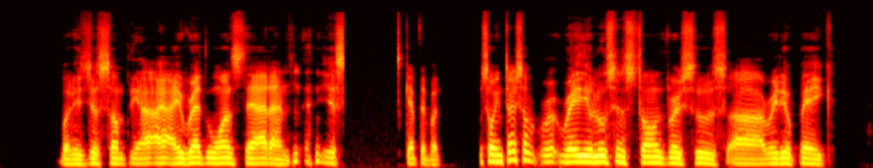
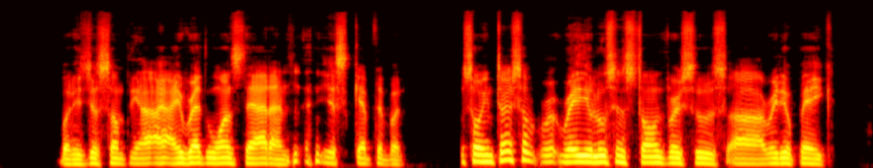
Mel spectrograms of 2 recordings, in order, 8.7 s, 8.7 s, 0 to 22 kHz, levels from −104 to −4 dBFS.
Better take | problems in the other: second | audio freezing; at 3.5 s for 0.5 s

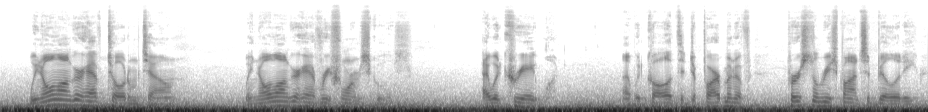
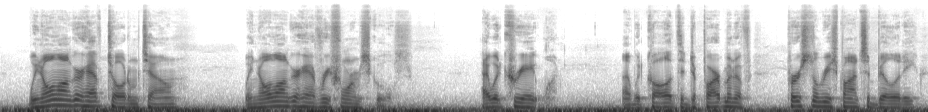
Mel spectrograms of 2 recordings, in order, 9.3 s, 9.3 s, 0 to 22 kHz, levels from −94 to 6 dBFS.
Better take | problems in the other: second | low rumble; loud; throughout; 8 dB below the speech; faint in the second

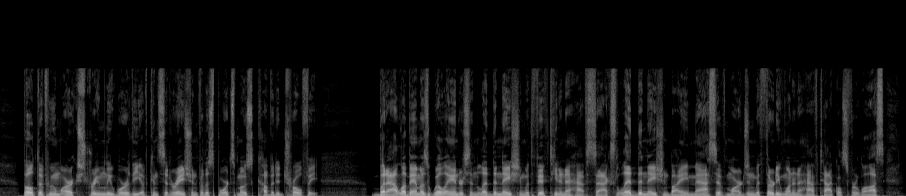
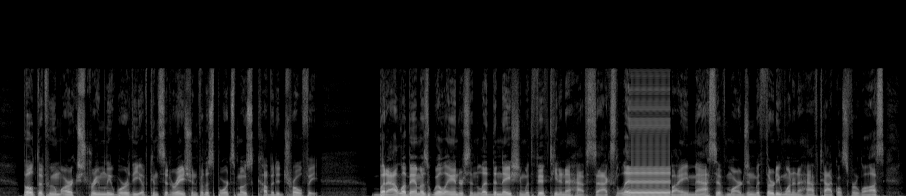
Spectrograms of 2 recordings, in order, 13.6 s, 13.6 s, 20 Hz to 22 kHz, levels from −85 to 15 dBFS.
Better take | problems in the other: first | audio freezing; at 9.5 s for 0.5 s

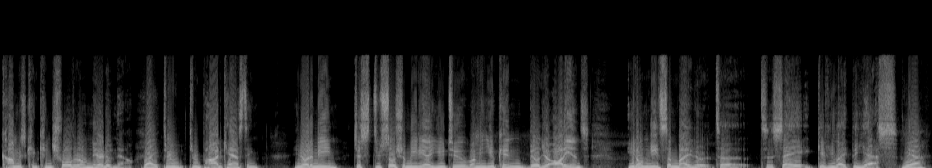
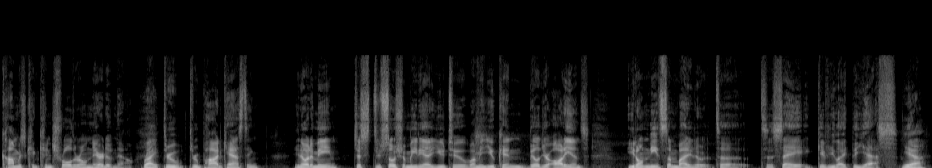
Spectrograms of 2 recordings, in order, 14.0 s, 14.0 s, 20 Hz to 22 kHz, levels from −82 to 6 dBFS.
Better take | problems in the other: second | distortion; heavy; 6 dB below the speech

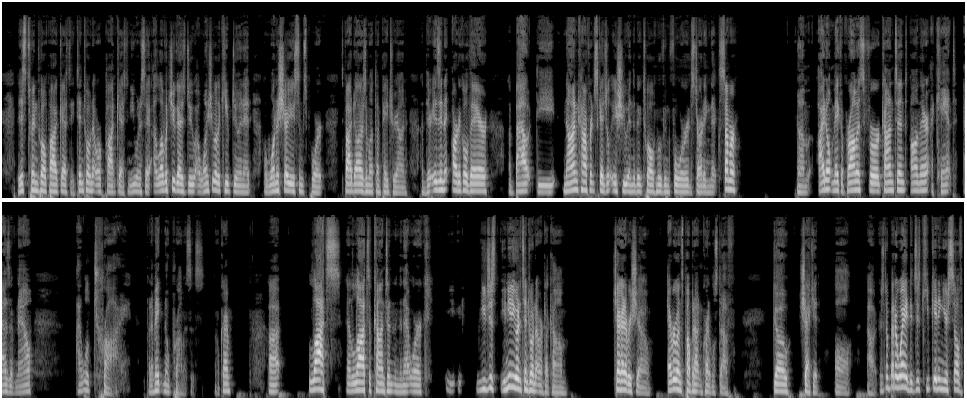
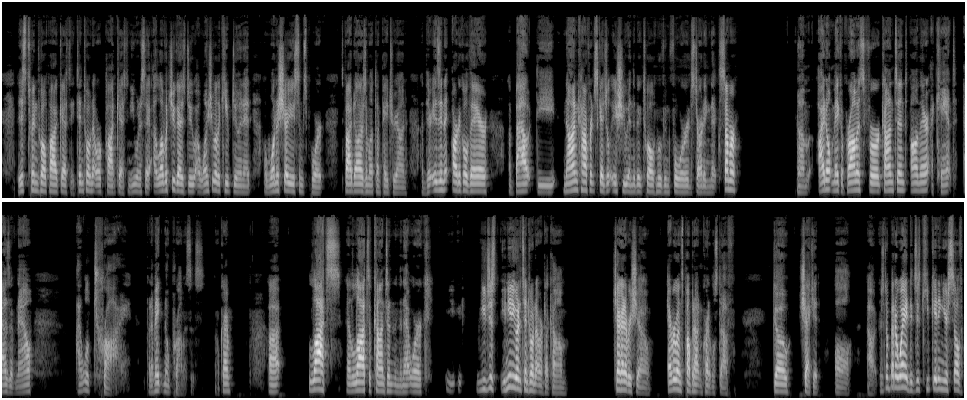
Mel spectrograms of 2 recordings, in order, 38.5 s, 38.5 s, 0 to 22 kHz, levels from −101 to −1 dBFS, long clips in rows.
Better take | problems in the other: first | thin; very; fading below 450 Hz

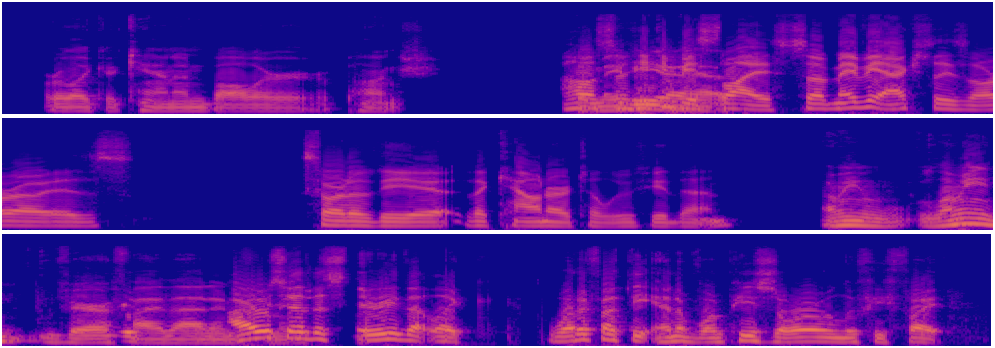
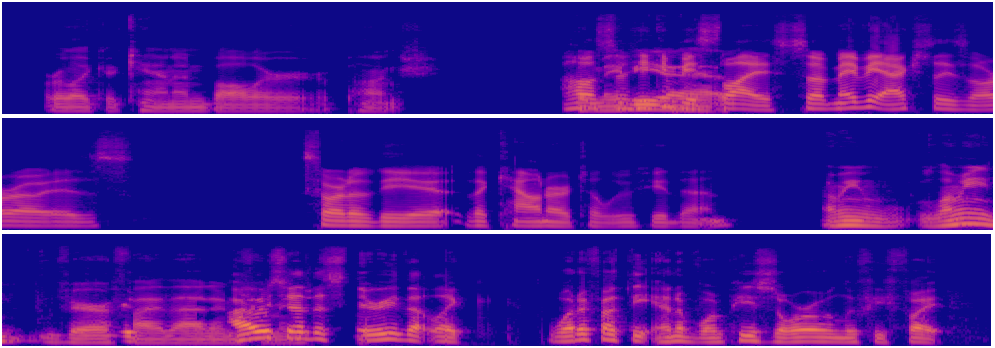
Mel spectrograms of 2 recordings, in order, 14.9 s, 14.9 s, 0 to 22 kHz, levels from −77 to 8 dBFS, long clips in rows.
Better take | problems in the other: second | distortion; slight; 10 dB below the speech

